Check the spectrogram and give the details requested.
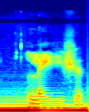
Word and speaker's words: leisure: Leisure. Ça se prononce je.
